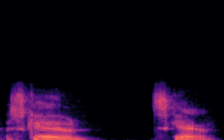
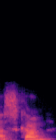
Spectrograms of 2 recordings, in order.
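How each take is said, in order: First: "scone" with a long o, rhyming with bone; proper scone. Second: "scone" with a short o, rhyming with gone; everyday scone. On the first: Streamer correcting herself, "scone" rhyming with bone. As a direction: say "scone" carefully, to rhyme with bone. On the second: Streamer giving the form she rejects, "scone" rhyming with gone. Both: Shown as a demonstration. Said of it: "Gotta say it properly".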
